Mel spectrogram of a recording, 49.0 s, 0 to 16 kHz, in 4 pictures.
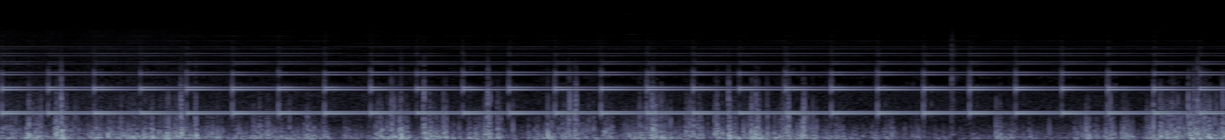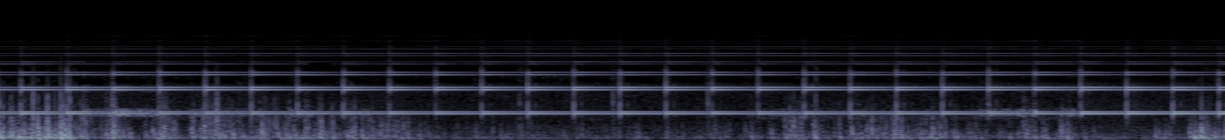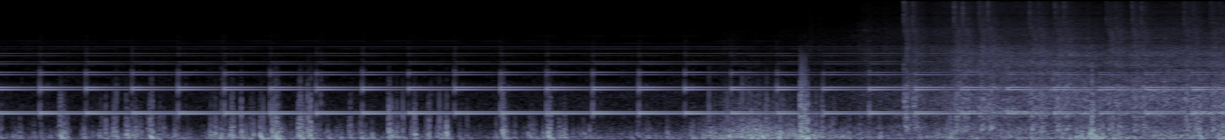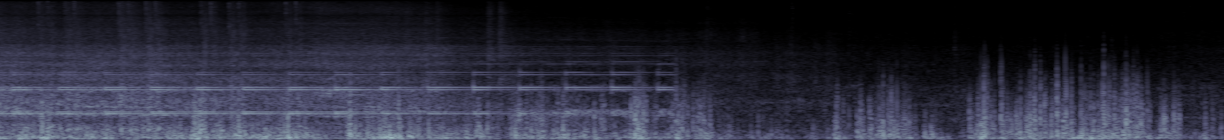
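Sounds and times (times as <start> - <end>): level crossing warning bell: 0.0 - 45.6
train rumble and wheel noise: 0.0 - 48.9.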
